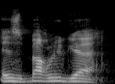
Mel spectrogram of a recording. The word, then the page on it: esbarlugar: esbarluga; provençal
